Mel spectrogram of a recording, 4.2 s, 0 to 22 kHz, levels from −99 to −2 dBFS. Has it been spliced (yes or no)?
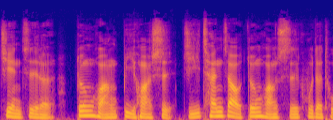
yes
